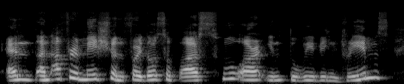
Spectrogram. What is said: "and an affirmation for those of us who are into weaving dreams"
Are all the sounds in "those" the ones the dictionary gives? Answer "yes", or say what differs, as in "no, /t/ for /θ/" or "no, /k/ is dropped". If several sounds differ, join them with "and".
no, /s/ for /z/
